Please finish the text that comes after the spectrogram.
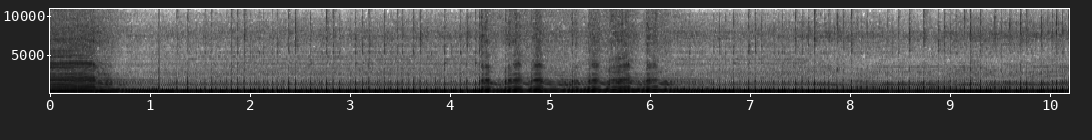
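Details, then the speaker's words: Husqvarna 371XP chainsaw with pop-up piston, 28-inch bar, hardwood, about 35°C: screams at high revs then hunts and won't return to idle after underbuck; lean surging, carburetor possibly dirty, suspected not confirmed. "then I do an underbuck the saw goes randomly lean and will not return back to idle"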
